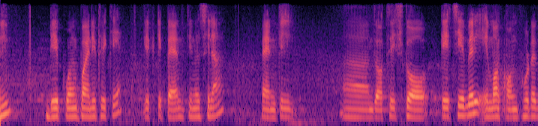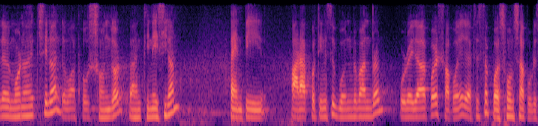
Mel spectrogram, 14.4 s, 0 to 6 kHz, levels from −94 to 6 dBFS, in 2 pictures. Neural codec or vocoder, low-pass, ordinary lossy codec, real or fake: codec, 16 kHz, 0.5 kbps, X-Codec, HuBERT features, trained on balanced general audio; 5.4 kHz; none; fake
